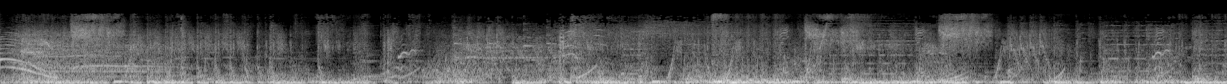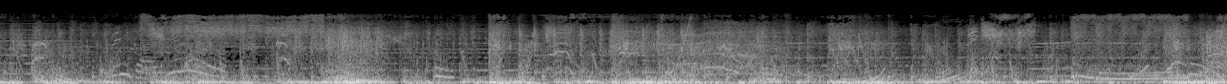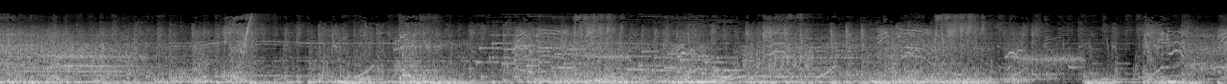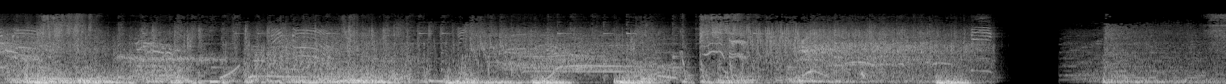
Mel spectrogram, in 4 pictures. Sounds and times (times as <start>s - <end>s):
Music: 0.0s - 46.7s, 47.4s - 49.0s.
